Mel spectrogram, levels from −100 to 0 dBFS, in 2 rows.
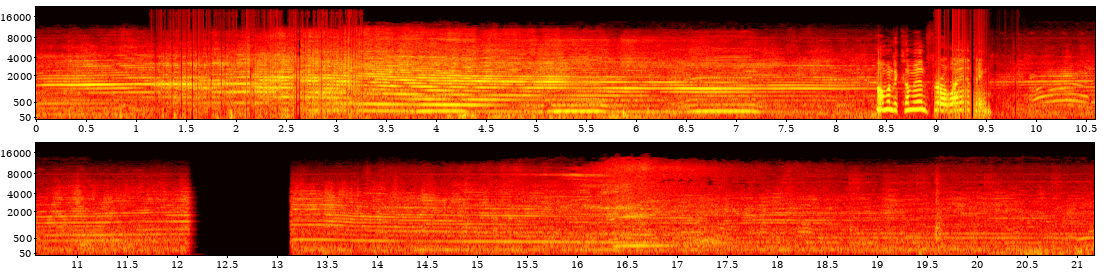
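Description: From 1.15 to 3.27 s, and again from 8.95 to 9.82 s, processor overload crackle appears. The processor misses the deadline for one small buffer after another, and each missed buffer is left as a short hole of silence. The hundreds of hard-edged gaps in the first stretch and the dozens in the second are heard as gritty crackle on the sound, in a pattern that fits buffers of about 5 ms.

At 12.11 s the audio stops short. The last sound carries on briefly and fades, then about 0.92 s of silence follows until 13.17 s. This is likely a long network dropout. About 0.6 s of audio is simply gone when the sound resumes.

From 13.72 to 13.96 s a jitter buffer speed-up follows. Delay has piled up in the receiver's buffer, so it repeatedly cuts pitch-period-sized pieces to catch up, removing roughly 0.3 s. The audio runs at about 203% speed at unchanged pitch and sounds rushed.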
